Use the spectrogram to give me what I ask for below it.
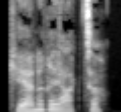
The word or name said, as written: kernereaktor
